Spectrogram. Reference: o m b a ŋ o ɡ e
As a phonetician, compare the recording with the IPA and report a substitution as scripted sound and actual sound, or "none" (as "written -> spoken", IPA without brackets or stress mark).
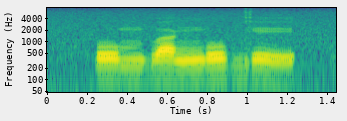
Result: none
